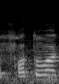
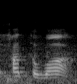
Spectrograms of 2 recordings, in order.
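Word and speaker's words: فتوى: তাহলে বুঝে থাকলে আমরা একটু খেয়াল করি যে ফতোয়া যদি বিফাতহিল ফা হয় তাহলে উচ্চারণ হবে ফাতওয়া, আর যদি বিদম্মিল ফা হয় তাহলে হবে ফুতিয়া।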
